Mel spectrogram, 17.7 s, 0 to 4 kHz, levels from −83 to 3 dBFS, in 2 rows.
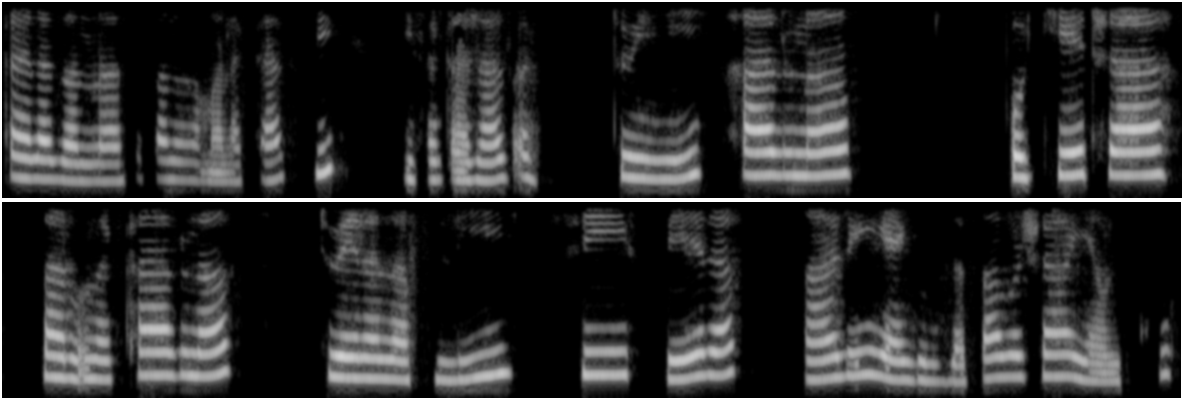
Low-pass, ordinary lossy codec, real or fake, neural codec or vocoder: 3.6 kHz; AAC, 24 kbps; fake; codec, 16 kHz, 4 kbps, X-Codec, WavLM features, trained on Multilingual LibriSpeech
